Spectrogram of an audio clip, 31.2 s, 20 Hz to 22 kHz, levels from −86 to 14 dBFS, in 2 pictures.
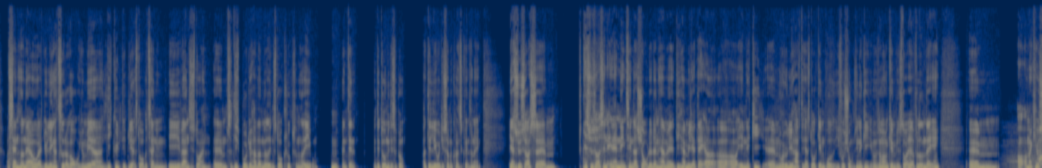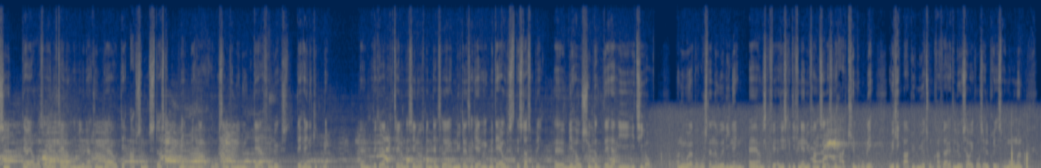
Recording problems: wrong speed and pitch; too fast and too high; 1.5 times normal speed
animal sounds; loud; from 15 s on; 1 dB below the speech

